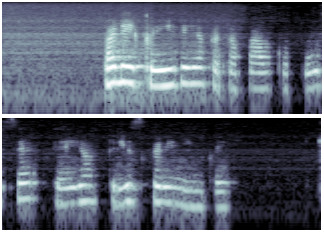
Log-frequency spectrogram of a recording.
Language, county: Lithuanian, Vilnius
